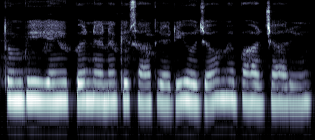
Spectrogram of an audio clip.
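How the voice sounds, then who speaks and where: Firm, protective woman in an audio story, read by a woman, mellow and flat. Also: on the high side, brisk, no room sound, lightly acted.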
